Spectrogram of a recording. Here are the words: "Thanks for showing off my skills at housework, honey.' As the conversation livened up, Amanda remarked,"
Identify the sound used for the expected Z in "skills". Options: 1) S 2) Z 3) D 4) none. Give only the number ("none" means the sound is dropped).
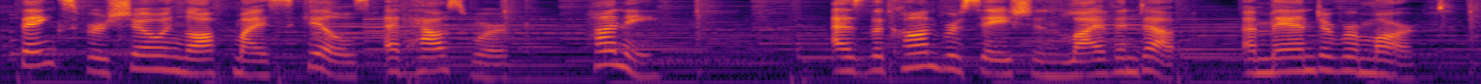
2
